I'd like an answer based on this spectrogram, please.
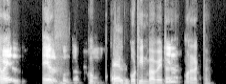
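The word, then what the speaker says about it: elf: peer উন Jack জিভেন আট নয়েন সেন ইল এল এল না এল এটা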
